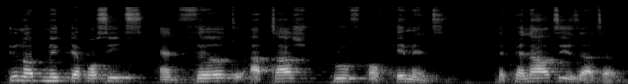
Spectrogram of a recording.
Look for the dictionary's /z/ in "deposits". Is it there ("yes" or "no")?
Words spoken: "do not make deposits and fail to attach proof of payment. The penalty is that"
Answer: no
